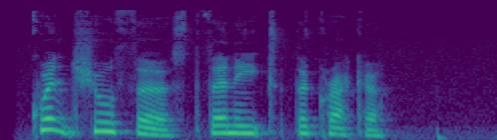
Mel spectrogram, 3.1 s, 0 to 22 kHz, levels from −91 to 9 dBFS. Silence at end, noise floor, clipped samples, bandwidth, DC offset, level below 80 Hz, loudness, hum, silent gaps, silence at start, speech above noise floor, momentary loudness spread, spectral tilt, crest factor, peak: 0.35 s; -55 dBFS; under 0.1%; 16 kHz; under 0.1%; -66 dBFS; -28 LUFS; none; none; 0.2 s; 28 dB; 8 LU; -7.5 dB/octave; 20 dB; -10 dBFS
